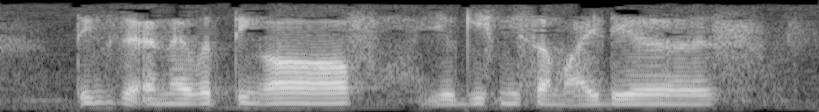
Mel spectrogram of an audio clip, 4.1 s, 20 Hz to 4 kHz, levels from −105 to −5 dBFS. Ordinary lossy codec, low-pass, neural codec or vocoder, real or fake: MP3, 16 kbps; 3.6 kHz; none; real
